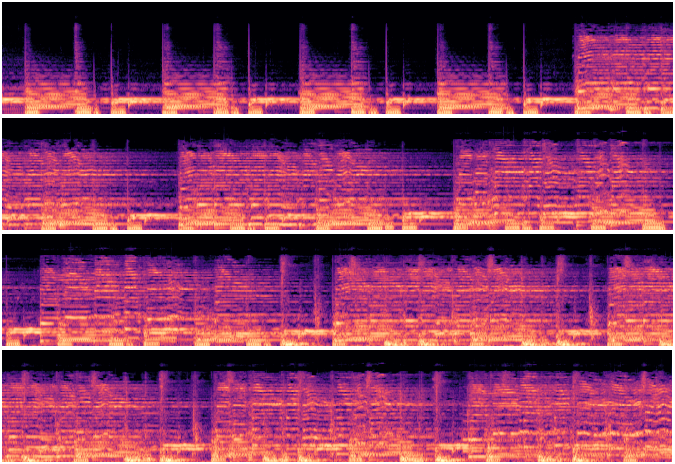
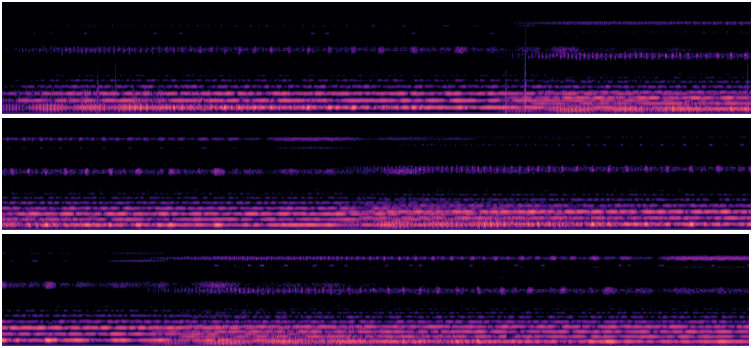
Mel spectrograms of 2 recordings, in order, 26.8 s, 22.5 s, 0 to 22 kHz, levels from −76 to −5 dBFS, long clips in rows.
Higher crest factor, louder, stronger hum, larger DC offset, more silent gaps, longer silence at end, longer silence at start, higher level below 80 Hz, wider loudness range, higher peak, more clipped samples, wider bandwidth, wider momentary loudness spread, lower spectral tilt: about the same, 12 dB vs 16 dB; first, -13 LUFS vs -34 LUFS; neither; second, under 0.1% vs 0.2%; neither; about the same, 0 s vs 0 s; about the same, 0 s vs 0 s; first, -20 dBFS vs -68 dBFS; about the same, 3 LU vs 1 LU; first, 0 dBFS vs -18 dBFS; neither; first, 13 kHz vs 11.5 kHz; about the same, 4 LU vs 3 LU; second, -4.5 dB/octave vs -6 dB/octave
